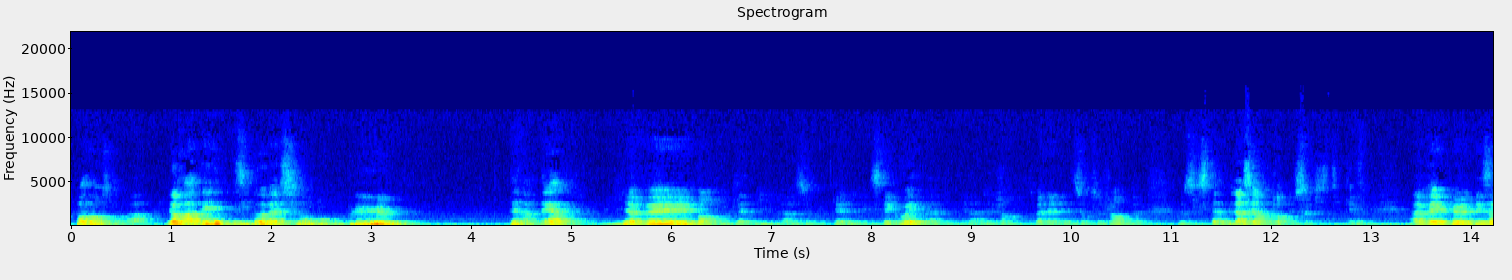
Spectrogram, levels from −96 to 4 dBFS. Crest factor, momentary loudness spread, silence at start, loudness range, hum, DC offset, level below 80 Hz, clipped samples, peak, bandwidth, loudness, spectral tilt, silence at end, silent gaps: 22 dB; 23 LU; 0 s; 13 LU; none; under 0.1%; -54 dBFS; under 0.1%; -16 dBFS; 10.5 kHz; -36 LUFS; -8.5 dB/octave; 0 s; none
